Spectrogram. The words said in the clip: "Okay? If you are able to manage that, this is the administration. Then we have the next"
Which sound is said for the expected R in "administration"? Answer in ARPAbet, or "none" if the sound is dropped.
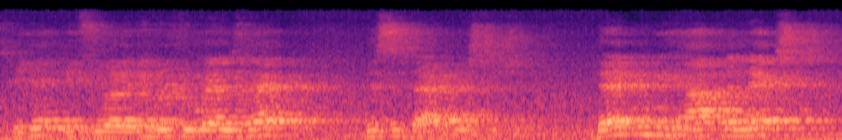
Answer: none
